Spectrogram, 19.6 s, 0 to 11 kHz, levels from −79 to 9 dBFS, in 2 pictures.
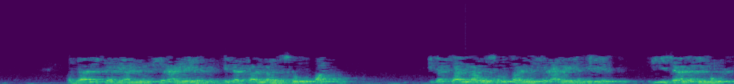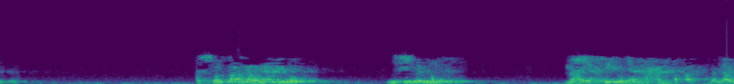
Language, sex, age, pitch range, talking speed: Arabic, male, 50-69, 140-185 Hz, 85 wpm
